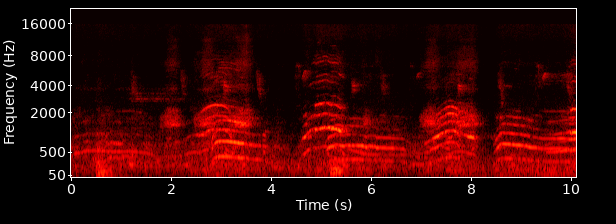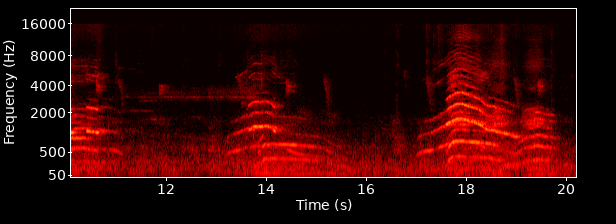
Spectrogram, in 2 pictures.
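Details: Two male cats fighting. Repeated arching yowls come roughly every two to three seconds, each swelling upward in pitch and then sliding down. The wails alternate with low growling between bursts.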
